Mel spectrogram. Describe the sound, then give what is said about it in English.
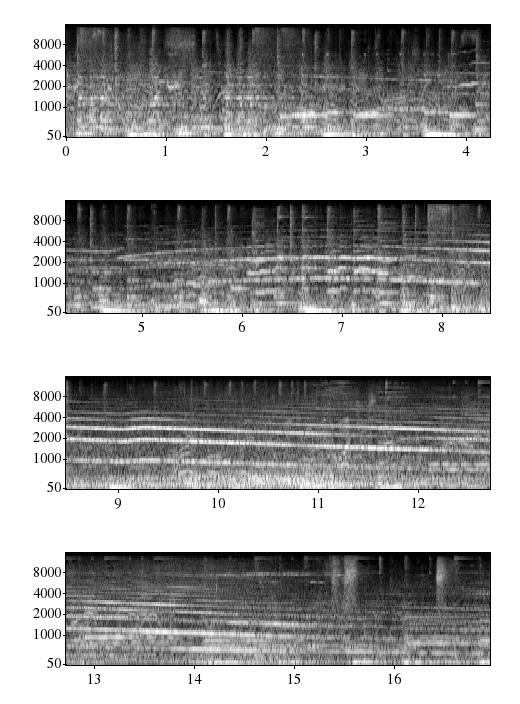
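A fire engine siren wails loudly as the fire engine speeds through narrow streets, its pitch sweeping up and down over a steady engine rumble as the truck races past, filling the whole stretch with continuous sound. “The fire engine speeds through the narrow streets.”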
